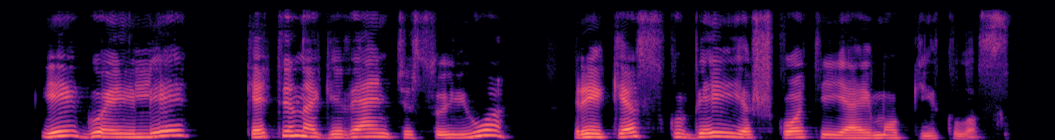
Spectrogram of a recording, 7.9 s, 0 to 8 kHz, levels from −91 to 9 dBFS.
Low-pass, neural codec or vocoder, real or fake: 7.2 kHz; none; real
